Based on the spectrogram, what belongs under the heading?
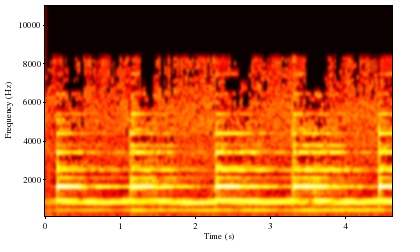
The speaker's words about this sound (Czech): Zvona su saglasila tačno u 11 sati 2 minuta kada je pre 65 godina bačena atomska bomba.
